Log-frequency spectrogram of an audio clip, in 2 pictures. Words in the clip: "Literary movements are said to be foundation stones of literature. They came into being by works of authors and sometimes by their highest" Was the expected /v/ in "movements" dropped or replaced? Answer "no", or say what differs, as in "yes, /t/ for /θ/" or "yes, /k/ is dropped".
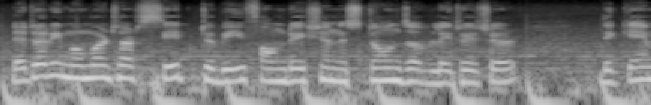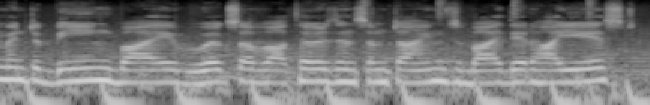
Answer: yes, /v/ is dropped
